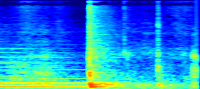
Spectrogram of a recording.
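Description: Acoustic guitar's final strummed chord ringing out, stopped by a sharp thump about a second in, followed by a few faint knocks.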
